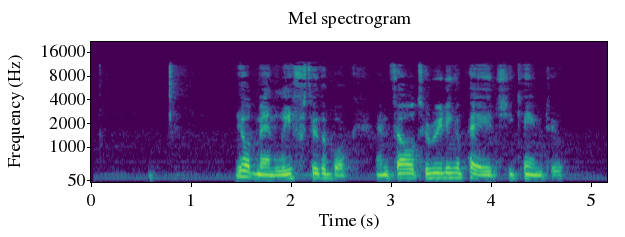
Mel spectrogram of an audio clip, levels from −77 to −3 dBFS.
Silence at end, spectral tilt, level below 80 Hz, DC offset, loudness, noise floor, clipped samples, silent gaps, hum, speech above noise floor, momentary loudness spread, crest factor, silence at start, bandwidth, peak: 0.45 s; -5.5 dB/octave; -60 dBFS; under 0.1%; -22 LUFS; -53 dBFS; under 0.1%; none; none; 32 dB; 15 LU; 16 dB; 0.6 s; 12.5 kHz; -6 dBFS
